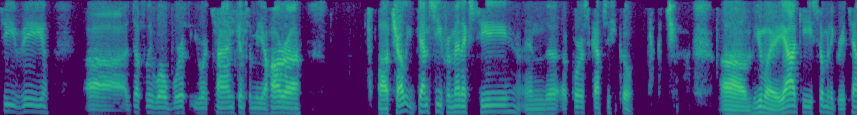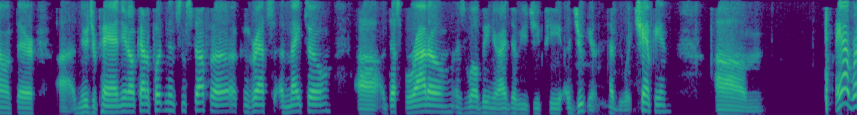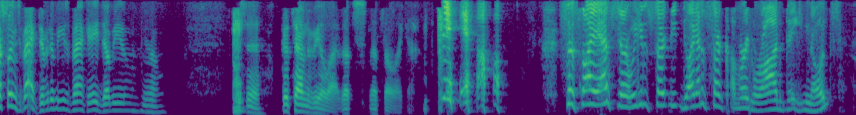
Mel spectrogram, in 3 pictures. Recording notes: We are live with so much to discuss, we said screw the run sheet, it's out the door! The phone lines are open.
